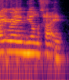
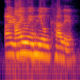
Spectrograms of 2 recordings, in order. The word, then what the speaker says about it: Airemionkhale: Airemionkhale. Airemionkhale. Now that's how to pronounce it.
